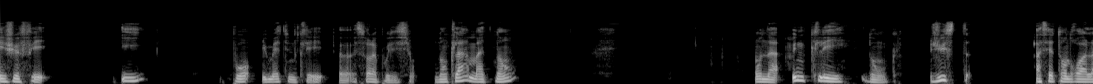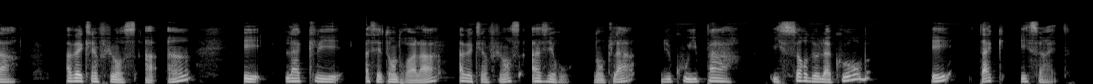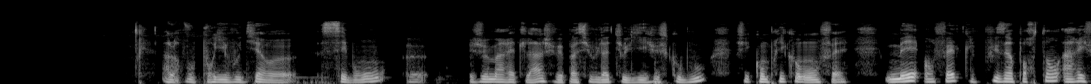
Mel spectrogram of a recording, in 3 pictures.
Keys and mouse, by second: 1.2 i, 22.0-32.7 middle drag, 25.4-32.7 drag, 25.4-32.7 right drag.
